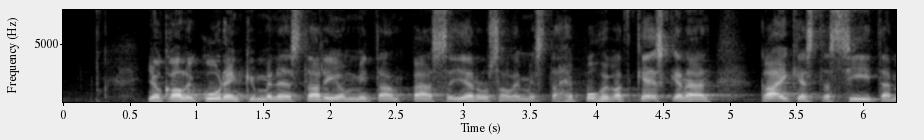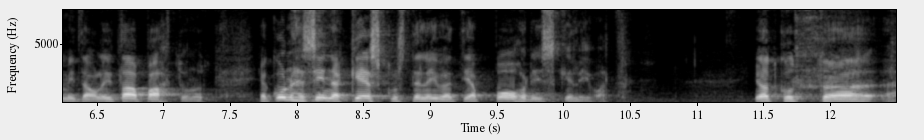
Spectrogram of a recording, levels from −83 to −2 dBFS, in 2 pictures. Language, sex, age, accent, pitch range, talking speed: Finnish, male, 60-79, native, 125-155 Hz, 110 wpm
